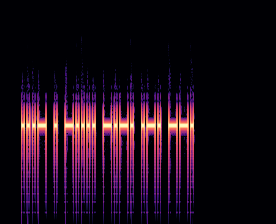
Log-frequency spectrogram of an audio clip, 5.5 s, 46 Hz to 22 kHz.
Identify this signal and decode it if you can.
Morse code, heard as a keyed tone, about 22 wpm, 700 Hz. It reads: VE6CRG
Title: DXCC-100 Call Signs - 6 Characters - Repeated 3x - 22wpm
